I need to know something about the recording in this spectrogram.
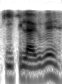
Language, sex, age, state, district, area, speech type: Bengali, male, 18-30, West Bengal, Malda, rural, conversation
